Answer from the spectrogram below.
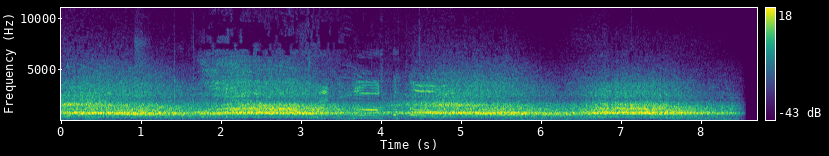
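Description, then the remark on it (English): A stadium crowd of thirty thousand people chants and roars in unison, a loud, dense wall of voices that holds steady for several seconds with brief dips and swells between shouts. “yeah, no, it, there was thirty thousand people doing that.”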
